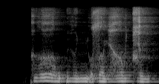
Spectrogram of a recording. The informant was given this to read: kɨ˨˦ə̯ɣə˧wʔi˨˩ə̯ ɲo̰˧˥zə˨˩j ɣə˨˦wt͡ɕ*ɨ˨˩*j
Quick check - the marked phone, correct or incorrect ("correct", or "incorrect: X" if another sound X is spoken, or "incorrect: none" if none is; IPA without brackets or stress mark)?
incorrect: ə˨˩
